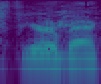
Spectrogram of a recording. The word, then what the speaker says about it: Feuerbach: But now the stuff about mispronouncing names, at some point, one of their people needs to say it's Feuerbach.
